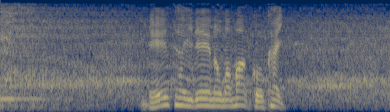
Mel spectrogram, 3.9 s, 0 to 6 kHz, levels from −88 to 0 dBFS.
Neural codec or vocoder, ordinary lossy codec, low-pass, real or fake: codec, 16 kHz, 16 kbps, FunCodec, trained on Chinese and English, 50 frames a second; none; 5.4 kHz; fake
